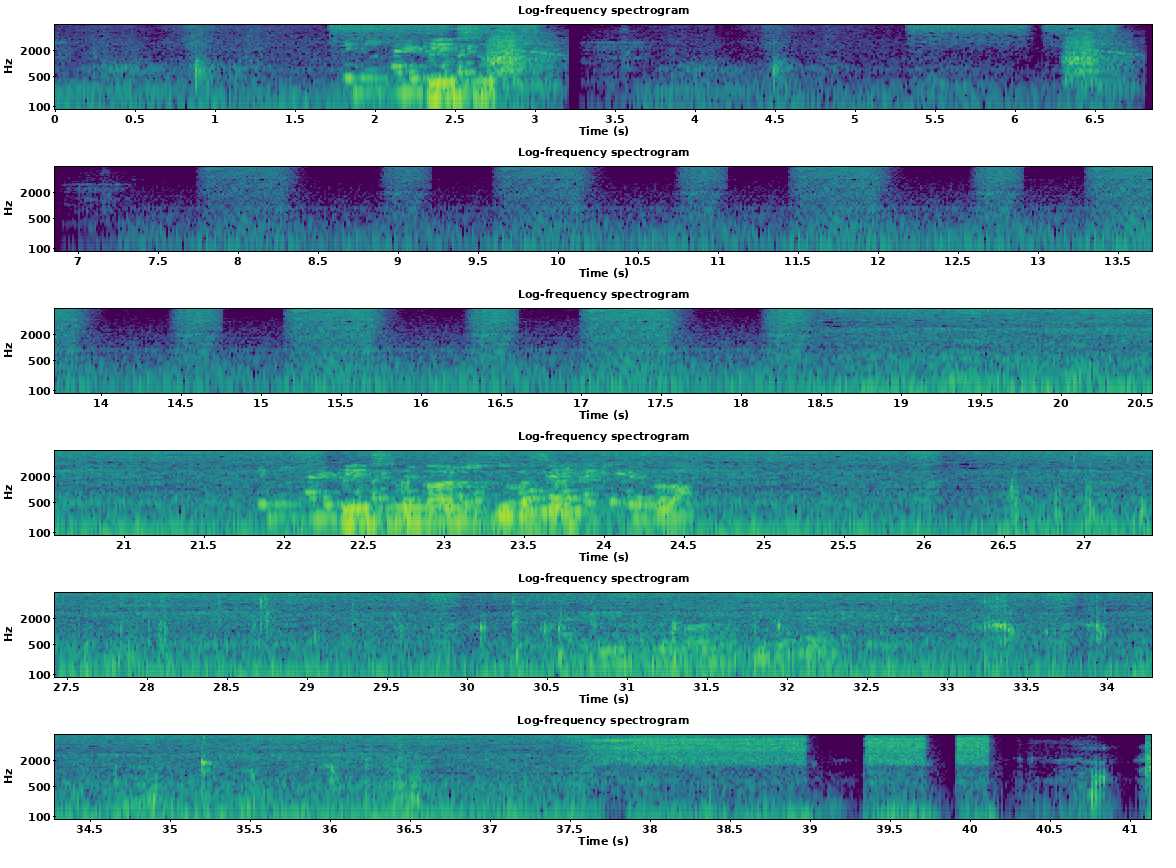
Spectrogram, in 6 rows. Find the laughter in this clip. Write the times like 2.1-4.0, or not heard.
1.8-2.8, 21.8-24.6, 30.2-32.8.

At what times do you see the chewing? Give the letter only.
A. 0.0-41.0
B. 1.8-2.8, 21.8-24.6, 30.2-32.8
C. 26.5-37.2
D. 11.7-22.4
C.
